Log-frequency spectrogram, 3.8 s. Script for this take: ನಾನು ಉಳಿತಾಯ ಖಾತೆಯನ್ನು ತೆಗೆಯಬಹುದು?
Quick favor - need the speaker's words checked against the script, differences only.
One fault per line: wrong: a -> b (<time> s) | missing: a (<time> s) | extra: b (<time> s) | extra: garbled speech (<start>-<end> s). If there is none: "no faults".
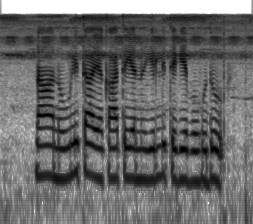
extra: ಎಲ್ಲಿ (2.2 s)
